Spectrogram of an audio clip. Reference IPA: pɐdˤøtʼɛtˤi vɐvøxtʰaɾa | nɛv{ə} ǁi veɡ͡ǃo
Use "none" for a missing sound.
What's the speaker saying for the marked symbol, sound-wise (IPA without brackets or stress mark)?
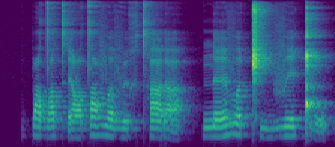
ɐ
